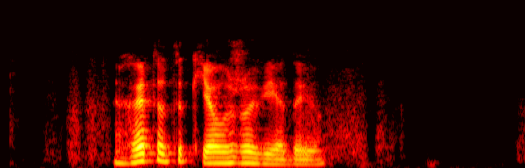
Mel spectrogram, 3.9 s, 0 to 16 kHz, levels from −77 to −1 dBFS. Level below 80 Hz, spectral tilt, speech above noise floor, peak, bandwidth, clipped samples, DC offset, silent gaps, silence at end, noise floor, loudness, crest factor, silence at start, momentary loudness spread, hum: -60 dBFS; -8 dB/octave; 52 dB; -2 dBFS; 6.6 kHz; under 0.1%; under 0.1%; none; 1.5 s; -75 dBFS; -24 LUFS; 24 dB; 0.55 s; 14 LU; none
